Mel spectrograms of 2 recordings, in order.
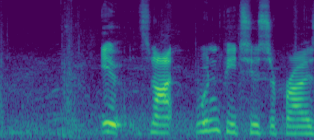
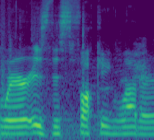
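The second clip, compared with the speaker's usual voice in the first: ordinary delivery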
